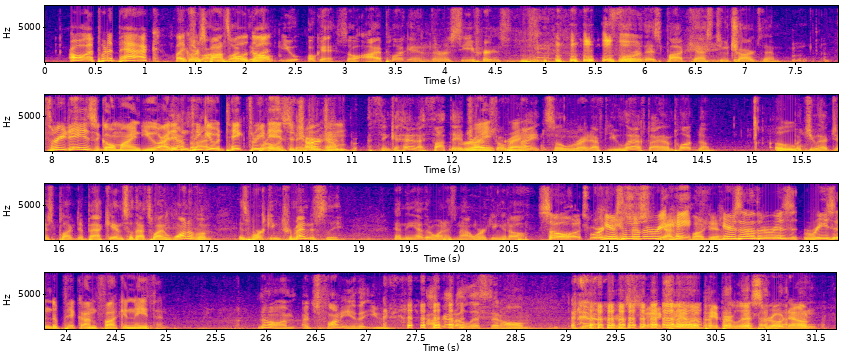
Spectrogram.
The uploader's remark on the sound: We gather outside around the bonfire.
